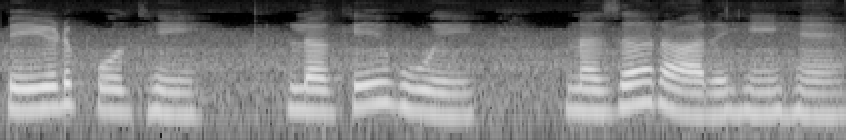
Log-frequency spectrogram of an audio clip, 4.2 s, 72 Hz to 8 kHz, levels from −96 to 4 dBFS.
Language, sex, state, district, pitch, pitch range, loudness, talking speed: Hindi, female, Chandigarh, Chandigarh, 195 Hz, 180-210 Hz, -16 LUFS, 115 wpm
